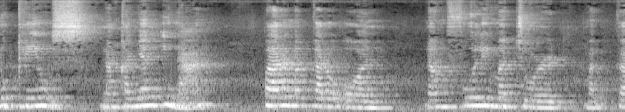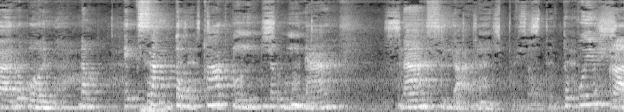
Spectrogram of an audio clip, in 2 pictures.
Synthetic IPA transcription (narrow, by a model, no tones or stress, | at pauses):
nukliusnɐŋkɐɲaŋʔɪna | paːɾɐmɐɡ̚kɐɾoʔo̞nː | ɐŋfulimɐt͡ʃuɹd̪̚mɐɡ̚kɐɾoʔo̞nːɐŋʔɛksak̚t̪oŋkaːpinɐŋɪna | nɐsɪla̰bisoɛt̪opojʊŋ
